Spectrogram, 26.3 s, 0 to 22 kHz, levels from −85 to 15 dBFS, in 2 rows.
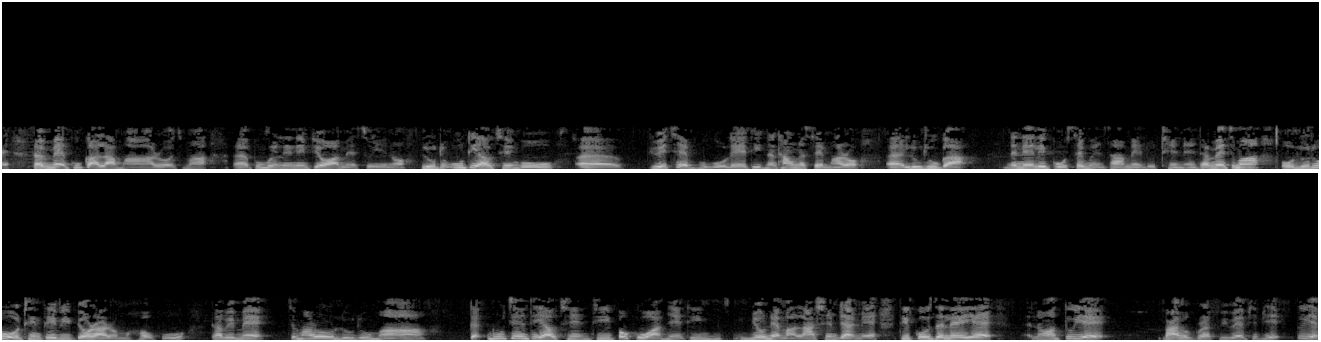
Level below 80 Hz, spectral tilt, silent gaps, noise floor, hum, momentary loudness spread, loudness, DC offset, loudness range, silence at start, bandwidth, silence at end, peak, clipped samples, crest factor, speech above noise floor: -72 dBFS; -4 dB/octave; none; -61 dBFS; none; 12 LU; -21 LUFS; under 0.1%; 3 LU; 0 s; 5.8 kHz; 0 s; -4 dBFS; under 0.1%; 16 dB; 40 dB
